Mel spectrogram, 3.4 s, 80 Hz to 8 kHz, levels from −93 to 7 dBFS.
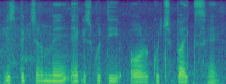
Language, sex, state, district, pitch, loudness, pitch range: Hindi, male, Arunachal Pradesh, Papum Pare, 100 Hz, -20 LUFS, 90-105 Hz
